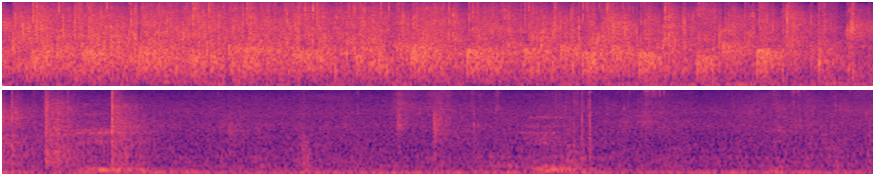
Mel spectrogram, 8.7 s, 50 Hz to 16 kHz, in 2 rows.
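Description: An audience at the 18th Hoguk Buddhist forum gives dense applause after a lecture. The clapping is loud for about five seconds, then thins and fades into scattered claps and thumps, with faint voices underneath.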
